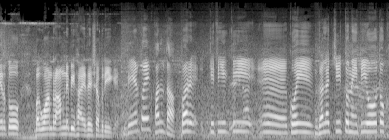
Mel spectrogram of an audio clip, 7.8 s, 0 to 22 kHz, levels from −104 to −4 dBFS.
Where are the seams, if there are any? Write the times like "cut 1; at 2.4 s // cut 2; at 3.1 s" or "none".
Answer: cut 1; at 2.4 s // cut 2; at 3.6 s // cut 3; at 6.3 s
